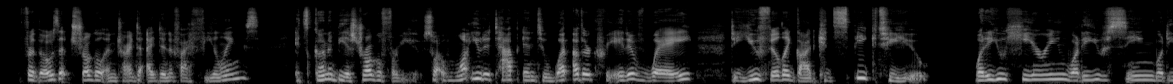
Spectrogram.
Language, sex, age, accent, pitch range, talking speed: English, female, 20-39, American, 195-270 Hz, 240 wpm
